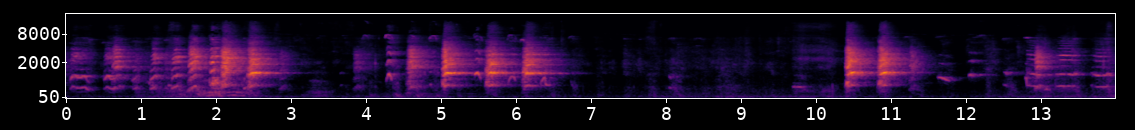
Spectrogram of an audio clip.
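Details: Pet dog with a big belly on the way home. Bursts of sharp, rapid barks and yips come in four clusters separated by short silences, some with whining tones between.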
